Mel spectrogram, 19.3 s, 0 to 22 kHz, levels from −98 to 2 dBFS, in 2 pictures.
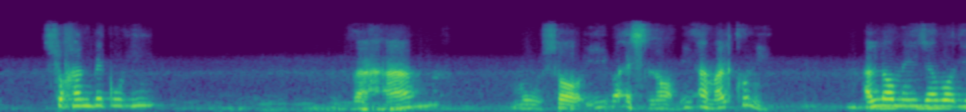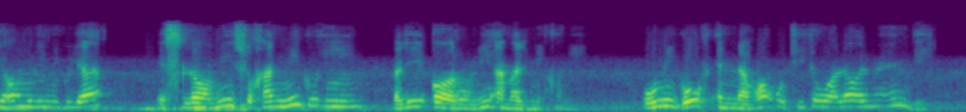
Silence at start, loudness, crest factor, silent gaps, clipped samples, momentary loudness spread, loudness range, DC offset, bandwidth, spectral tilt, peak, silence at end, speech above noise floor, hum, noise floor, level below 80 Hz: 0.45 s; -18 LUFS; 18 dB; none; under 0.1%; 16 LU; 6 LU; under 0.1%; 9.4 kHz; -6.5 dB/octave; 0 dBFS; 0.4 s; 31 dB; none; -48 dBFS; -54 dBFS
